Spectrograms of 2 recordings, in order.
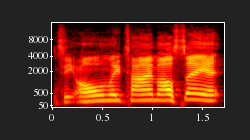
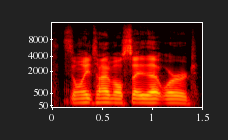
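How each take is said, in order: First: Higher, louder put-on Indian accent; comic Indian accent, pitched up. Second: Said in the usual way. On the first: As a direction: repeat it in a hammed-up Indian accent. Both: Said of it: "when I'm in that accent".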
